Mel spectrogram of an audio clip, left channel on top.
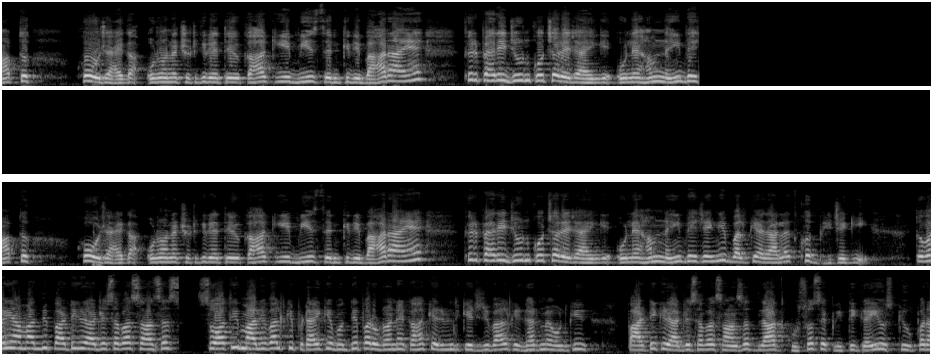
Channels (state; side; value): drops out; left; at 7.0 s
